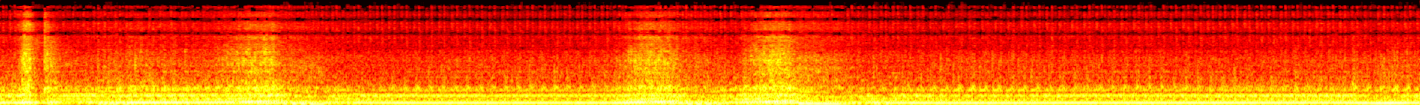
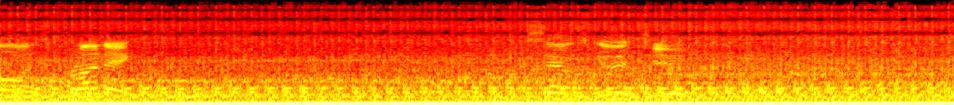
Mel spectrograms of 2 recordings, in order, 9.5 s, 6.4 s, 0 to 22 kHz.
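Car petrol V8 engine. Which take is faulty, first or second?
first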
